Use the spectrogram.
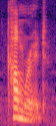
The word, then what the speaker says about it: comrade: It was pronounced as the words company, comfortable, frontier, and sponge were pronounced with an a. Comrade.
